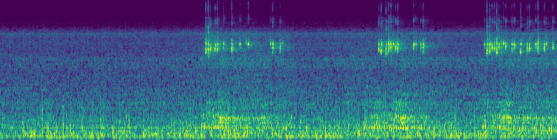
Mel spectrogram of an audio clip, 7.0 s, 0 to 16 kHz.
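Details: Mitsubishi ASX 1.8, warm engine, AC on, about 1100–1200 rpm, hot weather. Short, sharp belt chirps every couple of seconds with vibration at idle. The fix was replacing the alternator with one that has an overrunning clutch.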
